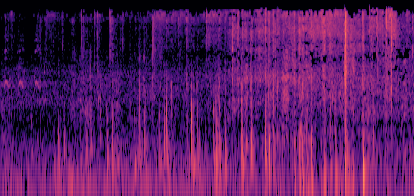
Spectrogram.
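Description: A horse's hooves thud over leafy ground.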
